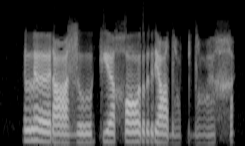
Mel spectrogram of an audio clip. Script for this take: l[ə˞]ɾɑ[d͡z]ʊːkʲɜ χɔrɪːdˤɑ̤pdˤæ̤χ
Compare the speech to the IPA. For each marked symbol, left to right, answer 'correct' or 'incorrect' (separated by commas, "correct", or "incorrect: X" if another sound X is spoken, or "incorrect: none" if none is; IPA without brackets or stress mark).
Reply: incorrect: ɜ, incorrect: z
